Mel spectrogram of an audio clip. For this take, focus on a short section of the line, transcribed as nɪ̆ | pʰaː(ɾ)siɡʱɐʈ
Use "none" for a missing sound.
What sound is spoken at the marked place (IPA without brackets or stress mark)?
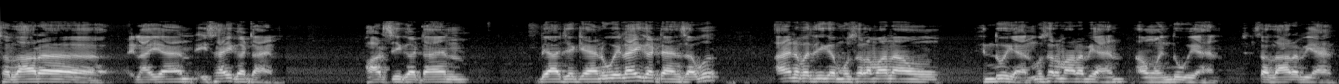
ɾ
